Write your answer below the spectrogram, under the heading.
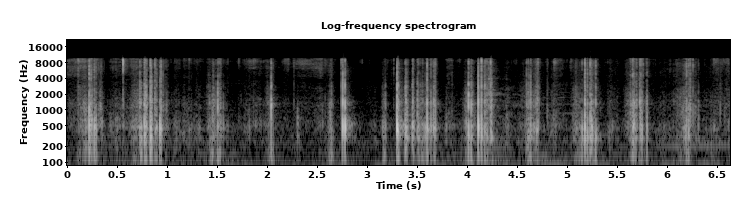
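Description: Shaved ice being chewed and crunched in the mouth, close up: a run of irregular sharp crunches, loudest a little under three seconds in.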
